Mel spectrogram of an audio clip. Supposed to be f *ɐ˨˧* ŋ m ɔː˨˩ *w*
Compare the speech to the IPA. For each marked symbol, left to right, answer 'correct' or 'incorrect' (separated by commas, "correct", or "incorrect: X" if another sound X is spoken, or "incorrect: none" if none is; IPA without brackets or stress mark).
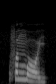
incorrect: ɐ˥, incorrect: j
